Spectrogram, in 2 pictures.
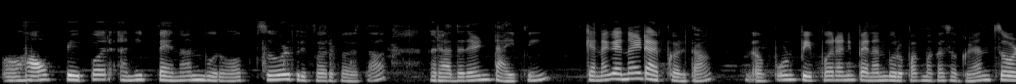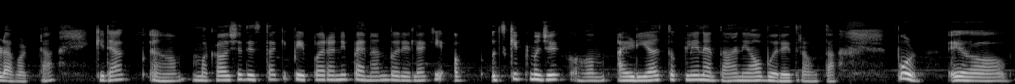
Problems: background sounds at intervals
